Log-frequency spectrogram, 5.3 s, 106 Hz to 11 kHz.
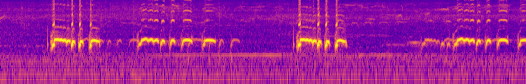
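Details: Zebra dove lure song (pikat): loud rolling cooed phrases at about 0.5 s and 3 s, each trailing into softer repeated coo notes, with quieter answering phrases between and a faint steady tone behind.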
